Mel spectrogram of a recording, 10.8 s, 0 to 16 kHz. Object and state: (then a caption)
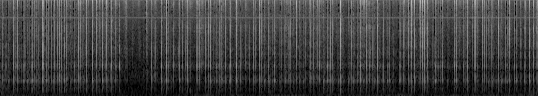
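Paperback book cover tapped with nails. Long grey-painted nails tap quickly on the glossy paper front cover of a small, solid paperback manga, Ousama Game volume 1, held upright in both hands. A dense stream of sharp, dry clicks with a bright, papery edge and almost no low end is heard. The clicks briefly thin out around the two-and-a-half-second mark.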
